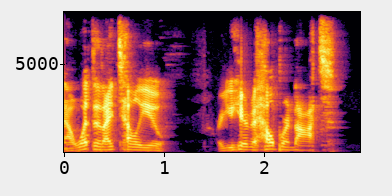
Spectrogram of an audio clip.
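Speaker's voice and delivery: grouchy, annoyed, cross, grumpy delivery. A game master voices a character stomping toward the players: grumpy. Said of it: "he has this like really grumpy look".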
